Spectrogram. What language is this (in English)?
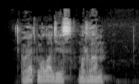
Bashkir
